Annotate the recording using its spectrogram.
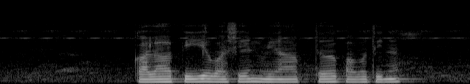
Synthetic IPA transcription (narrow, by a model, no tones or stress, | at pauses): kalaːpiːjəʋaʂəjənʋijaːpt̪əʋəpaʋət̪inə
